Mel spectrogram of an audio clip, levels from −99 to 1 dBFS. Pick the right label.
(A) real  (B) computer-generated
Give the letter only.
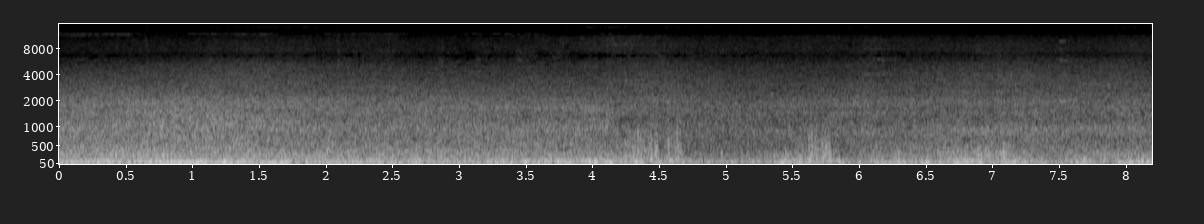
A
